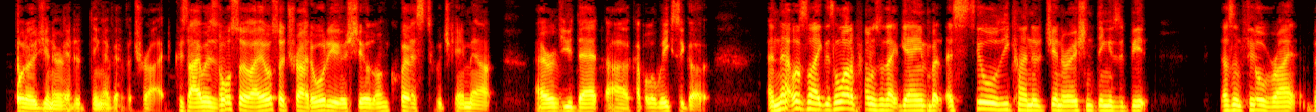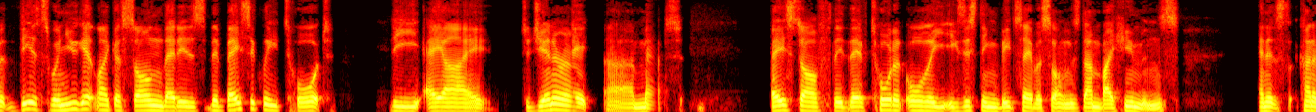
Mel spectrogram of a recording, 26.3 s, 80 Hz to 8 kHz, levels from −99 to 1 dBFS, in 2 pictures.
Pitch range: 110-130 Hz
